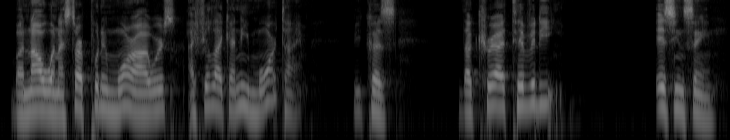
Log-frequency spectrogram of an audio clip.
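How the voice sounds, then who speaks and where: In a very clean recording with a silent background, a man speaks at a high pitch with ordinary pitch variation. His pace is moderate, broken by long, frequent pauses. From Guatemala. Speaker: music video creator. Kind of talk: casual chat.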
